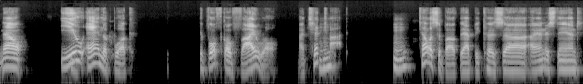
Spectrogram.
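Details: Adult male speaker; Plain speech.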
